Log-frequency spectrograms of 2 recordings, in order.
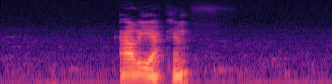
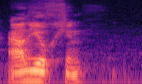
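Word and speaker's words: Alekhine: Transposing from the Pierce to the Alyekin, I guess. Alyekin. Alyokhin. We've got to pronounce things correctly.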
